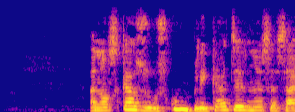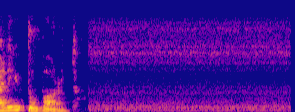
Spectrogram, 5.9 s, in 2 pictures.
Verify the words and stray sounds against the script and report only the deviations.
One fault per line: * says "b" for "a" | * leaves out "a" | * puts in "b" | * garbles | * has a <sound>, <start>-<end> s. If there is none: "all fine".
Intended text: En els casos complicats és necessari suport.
all fine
